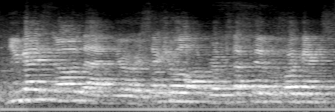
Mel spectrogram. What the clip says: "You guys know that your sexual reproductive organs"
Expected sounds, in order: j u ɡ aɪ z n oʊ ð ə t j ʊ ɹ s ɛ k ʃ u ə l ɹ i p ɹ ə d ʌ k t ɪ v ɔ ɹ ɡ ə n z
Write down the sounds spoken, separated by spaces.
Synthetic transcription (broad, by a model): j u ɡ aɪ z n oʊ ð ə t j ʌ ɹ s ɛ k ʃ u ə l ɹ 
